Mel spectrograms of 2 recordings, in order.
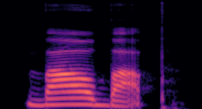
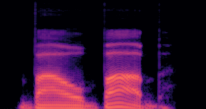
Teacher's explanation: >> You'll be understood, but it will sound with a very heavy foreign accent. A Russian ear naturally expects a soft exhaled pe sound at the end of words.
